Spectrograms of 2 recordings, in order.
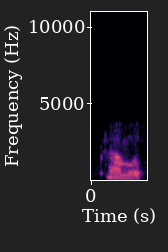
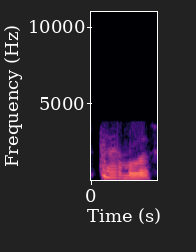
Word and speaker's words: Pamela: This is Pamela from New York. How you doing? – I'm doing so wonderfully well. Can you say your name one more time? – This is Pamela from New York.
